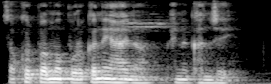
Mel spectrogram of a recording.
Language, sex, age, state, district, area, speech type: Manipuri, male, 45-60, Manipur, Bishnupur, rural, spontaneous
